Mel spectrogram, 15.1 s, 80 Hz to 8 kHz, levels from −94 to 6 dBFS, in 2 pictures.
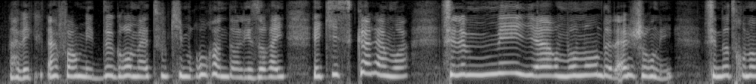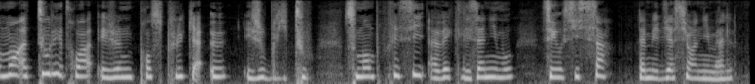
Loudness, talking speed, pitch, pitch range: -24 LUFS, 220 wpm, 280 Hz, 255-300 Hz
